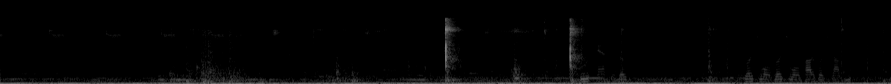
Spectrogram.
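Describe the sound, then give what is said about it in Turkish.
Steady typing on a computer keyboard clatters along, with irregular bursts of key taps and a couple of sharper clicks, under a faint low hum and occasional murmured speech. “Hocam şu an klavye sesini falan duyuyorum ha.”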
